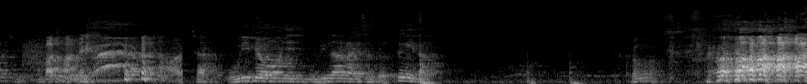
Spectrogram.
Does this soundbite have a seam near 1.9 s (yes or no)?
yes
